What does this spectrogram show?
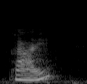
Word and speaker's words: chi: is a Greek letter Chi we pronounce this like high there are actually many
